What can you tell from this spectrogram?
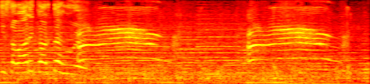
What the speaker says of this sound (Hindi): ये बिल्ली इतना बोल क्यों रही है?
